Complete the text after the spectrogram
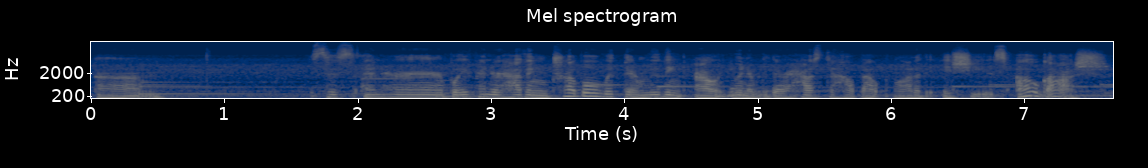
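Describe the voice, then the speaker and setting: A woman's voice: low-pitched, normal speed, rough recording. A woman hosting a livestream, chatting casually with viewers in a hesitant, rambling, giggly way into a binaural ASMR microphone. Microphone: binaural 3Dio ASMR microphone. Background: music.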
